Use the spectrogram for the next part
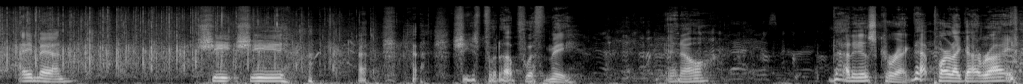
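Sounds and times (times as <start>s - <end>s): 
crowd applauding: 0.0s - 4.4s
speech: 0.2s - 0.8s, 2.0s - 5.8s, 6.6s - 7.2s, 8.3s - 10.2s
laughter: 2.2s - 4.7s, 5.4s - 10.2s.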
